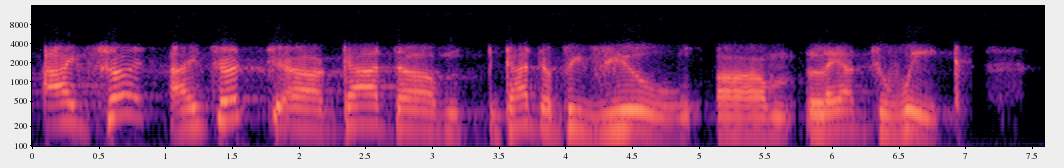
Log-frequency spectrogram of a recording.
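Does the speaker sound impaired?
Yes: cerebral palsy; diagnosed at 6 months, never expected to walk, later learned to walk, ran New York City Marathon.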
